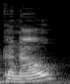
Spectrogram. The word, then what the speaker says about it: canal: So typically we have canal. The L itself is pronounced more like a W.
